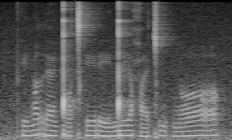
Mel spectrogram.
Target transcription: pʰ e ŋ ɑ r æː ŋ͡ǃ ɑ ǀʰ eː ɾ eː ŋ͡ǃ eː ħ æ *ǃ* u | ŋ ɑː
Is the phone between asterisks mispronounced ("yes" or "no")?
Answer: yes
